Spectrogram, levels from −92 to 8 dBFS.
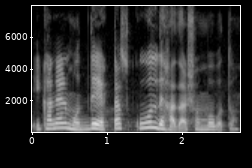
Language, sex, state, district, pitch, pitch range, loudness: Bengali, female, Assam, Hailakandi, 265 Hz, 220-280 Hz, -18 LUFS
